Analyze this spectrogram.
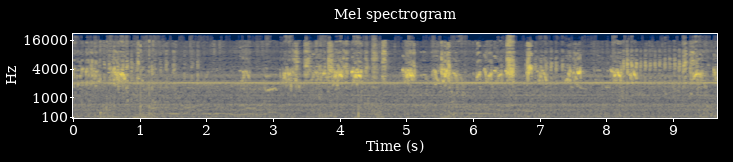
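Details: Colony of budgerigars chattering together: a dense run of short, high chirps and scratchy warbles, often overlapping in bursts every half second or so, with a steady faint high-pitched tone running underneath throughout.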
